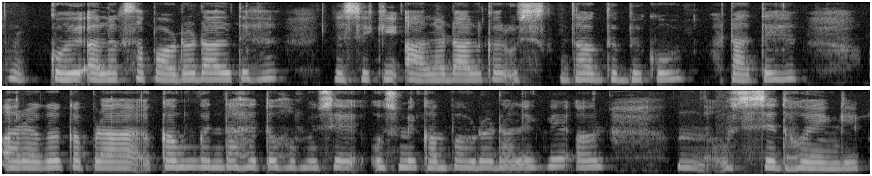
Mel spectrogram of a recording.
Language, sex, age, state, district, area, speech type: Hindi, female, 18-30, Uttar Pradesh, Jaunpur, urban, spontaneous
